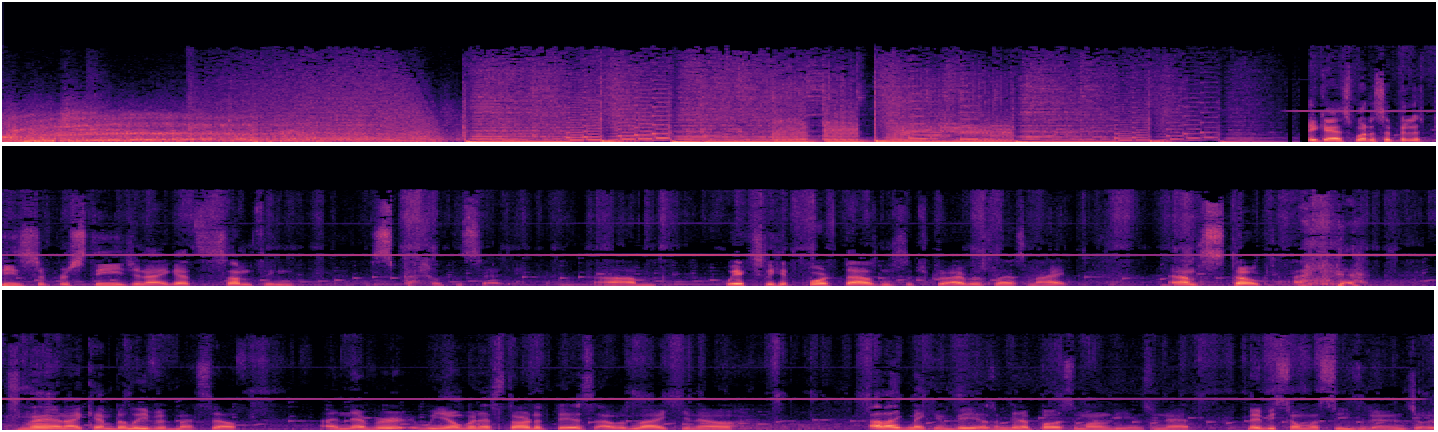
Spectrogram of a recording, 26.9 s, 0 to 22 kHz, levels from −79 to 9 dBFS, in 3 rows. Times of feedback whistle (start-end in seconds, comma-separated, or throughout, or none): 7.96-26.88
